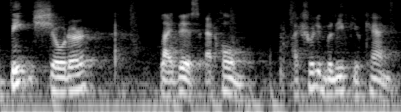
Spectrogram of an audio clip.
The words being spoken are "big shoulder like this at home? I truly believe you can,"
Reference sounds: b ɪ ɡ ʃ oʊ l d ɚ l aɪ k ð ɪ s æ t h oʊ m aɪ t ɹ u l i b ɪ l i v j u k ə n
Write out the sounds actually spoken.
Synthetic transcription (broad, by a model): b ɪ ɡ ʃ oʊ d ɚ l aɪ k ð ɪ s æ t h oʊ m aɪ t ɹ u l i b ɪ l i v j u k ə n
